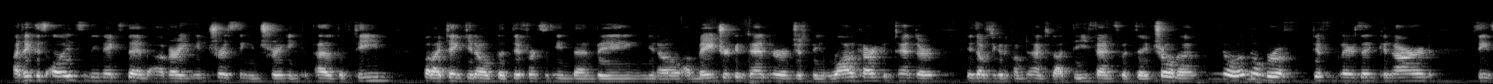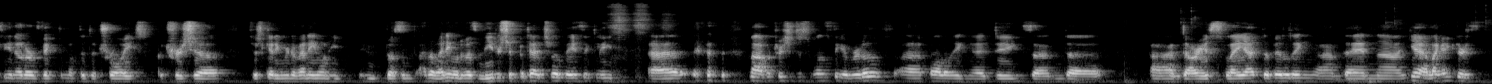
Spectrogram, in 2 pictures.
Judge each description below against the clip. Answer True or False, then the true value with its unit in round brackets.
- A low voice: False (165 Hz)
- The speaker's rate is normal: False (220 wpm)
